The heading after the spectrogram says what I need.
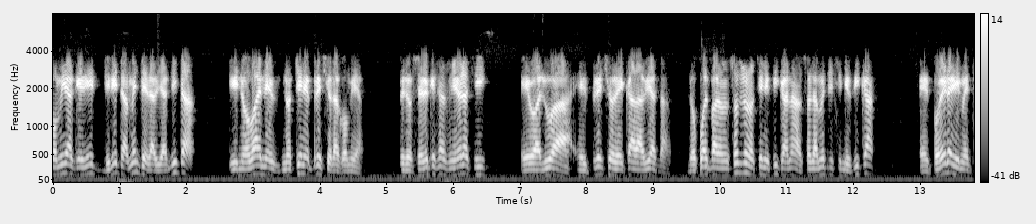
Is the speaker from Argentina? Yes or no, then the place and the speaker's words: no; Montevideo, Uruguay; Yo hace 6 años que vivo acá. Pero los 6 años que vivo acá, pues yo soy nacido y criado en Montevideo.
